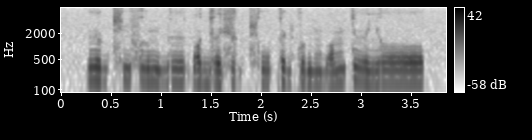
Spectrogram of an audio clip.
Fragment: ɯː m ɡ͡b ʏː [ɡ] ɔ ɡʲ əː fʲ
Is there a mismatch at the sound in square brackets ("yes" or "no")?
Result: yes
